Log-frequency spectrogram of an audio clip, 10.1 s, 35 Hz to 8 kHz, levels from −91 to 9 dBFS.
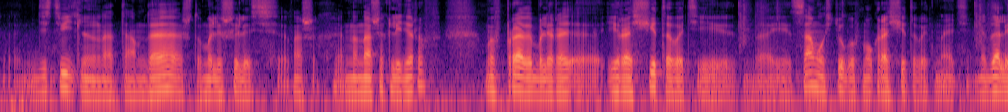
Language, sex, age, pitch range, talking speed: Russian, male, 40-59, 90-105 Hz, 145 wpm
